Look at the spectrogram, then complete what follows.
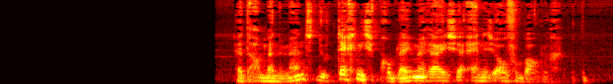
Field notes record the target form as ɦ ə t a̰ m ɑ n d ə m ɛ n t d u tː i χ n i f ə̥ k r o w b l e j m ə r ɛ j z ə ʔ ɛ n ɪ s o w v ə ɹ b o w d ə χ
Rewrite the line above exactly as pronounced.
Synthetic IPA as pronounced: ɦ ə t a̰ m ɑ n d ə m ɛ n t d u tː ɛ χ n i s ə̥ p r o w b l e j m ə r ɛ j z ə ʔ ɛ n ɪ s o w v ə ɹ b o w d ə χ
